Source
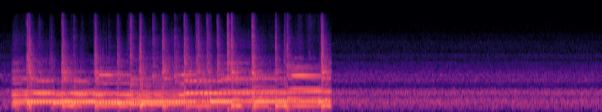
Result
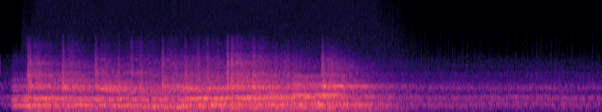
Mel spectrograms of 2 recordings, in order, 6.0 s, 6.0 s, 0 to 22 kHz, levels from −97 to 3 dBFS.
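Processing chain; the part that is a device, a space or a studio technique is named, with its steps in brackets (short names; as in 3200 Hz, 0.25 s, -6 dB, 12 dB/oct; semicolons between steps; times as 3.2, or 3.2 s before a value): monster voice (pitch shift -7 st; formant shift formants -5 st; low shelf 130 Hz +5 dB; reverb RT60 1.8 s, pre-delay 44 ms, DRR -1 dB); three-band isolator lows -23 dB, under 300 Hz, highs -14 dB, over 3300 Hz; 0.46–1.5 Bessel high-pass 190 Hz, order 6; frequency-shifting echo 99 ms, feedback 37%, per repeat -110 Hz, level -13.5 dB; lo-fi delay 91 ms, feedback 35%, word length 9-bit, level -11.5 dB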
